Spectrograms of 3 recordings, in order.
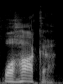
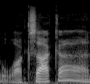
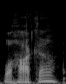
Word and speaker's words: Oaxaca: Well, it's pronounced Oaxaca, but, you know, some people that I've spoken with in Mexico might say something like Oaxaca, and I said, well, no, it's Oaxaca.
